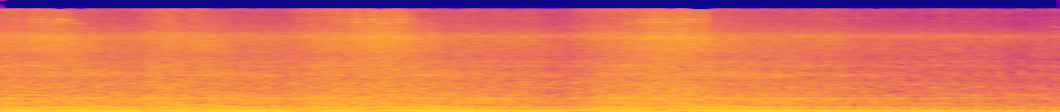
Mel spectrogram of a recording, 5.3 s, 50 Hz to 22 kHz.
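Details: Modenas GT128 motorcycle after a timing chain replacement (it had still been noisy). Restarted, the small single revs up and down with even firing and no loud top-end clatter, noticeably quieter than before.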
